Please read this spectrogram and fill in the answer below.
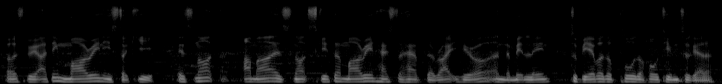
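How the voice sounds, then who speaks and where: A man of average pitch speaks at a quick clip. He is an esports analyst breaking things down on a panel. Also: fairly even intonation, darkish tone.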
